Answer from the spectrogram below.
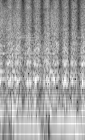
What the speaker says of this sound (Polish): Spróbuję piły.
